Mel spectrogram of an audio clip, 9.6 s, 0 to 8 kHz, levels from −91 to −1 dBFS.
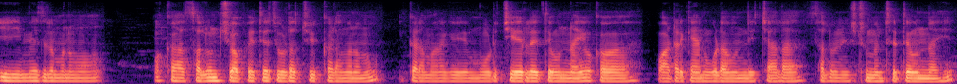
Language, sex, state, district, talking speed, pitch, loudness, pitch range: Telugu, male, Telangana, Karimnagar, 165 wpm, 110 Hz, -19 LUFS, 105-115 Hz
